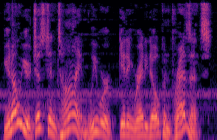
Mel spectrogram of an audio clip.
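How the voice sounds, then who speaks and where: A man's voice: on the high side, huge pitch swings, brisk, darkish tone, dull audio, soft background music. A man playing a genial, wry party host with a casual manner in a comedic audio drama. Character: genial, wry male party host among oddball friends.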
